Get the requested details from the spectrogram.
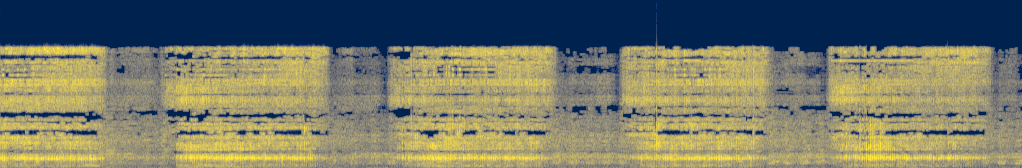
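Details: A person sitting on a library bench, apparently asleep during yoga meditation: loud, harsh, rattling snores, one on each breath in, about five in ten seconds with quieter pauses between; ordinary snoring.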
